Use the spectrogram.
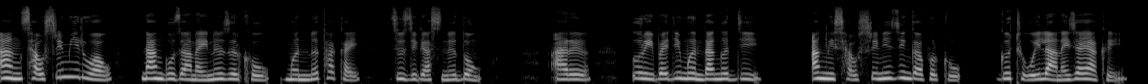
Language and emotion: Bodo, sad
